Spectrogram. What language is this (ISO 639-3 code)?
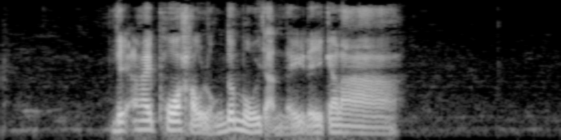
yue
